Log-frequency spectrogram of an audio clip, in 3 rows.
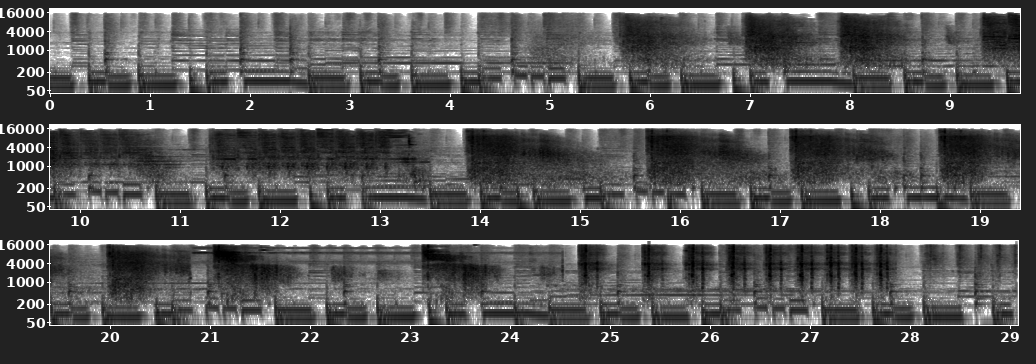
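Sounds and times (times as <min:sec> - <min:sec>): pistol gunshots: 0:05.7 - 0:11.0, 0:13.9 - 0:21.7
music with heavy beat: 0:05.7 - 0:29.0.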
